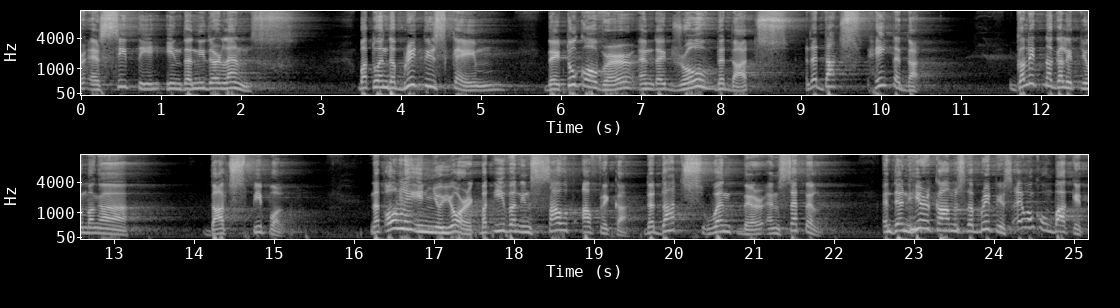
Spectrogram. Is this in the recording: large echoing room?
yes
